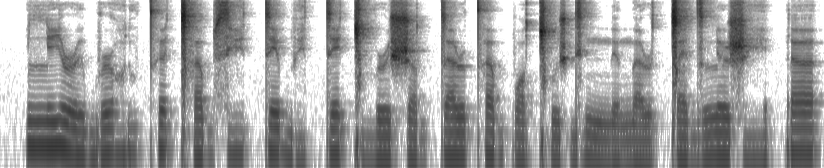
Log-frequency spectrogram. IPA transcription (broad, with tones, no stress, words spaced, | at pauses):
lːi˦ɹɨ˨b ɹɔ̤˦ ɾṳ˦t̪ʰɘ˦ǀʰɐ˨˦b se̤˦tːe˦be̤˨ tːe˦ǀṳ˨ɹ ʃɔ˨dtːɐ˦ɹt̪ʰɐ˦b pɔ˨ǀʰu˨ʃde̤˦ nːɘ˨n̪ɐ˨ɹ ǀɛ˦d lːɨ˦ʂe̤˦ | ɾɐ˦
